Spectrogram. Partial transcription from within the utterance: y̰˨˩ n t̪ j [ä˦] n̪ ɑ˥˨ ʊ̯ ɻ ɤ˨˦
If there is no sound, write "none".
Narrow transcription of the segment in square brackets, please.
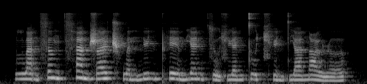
ä˦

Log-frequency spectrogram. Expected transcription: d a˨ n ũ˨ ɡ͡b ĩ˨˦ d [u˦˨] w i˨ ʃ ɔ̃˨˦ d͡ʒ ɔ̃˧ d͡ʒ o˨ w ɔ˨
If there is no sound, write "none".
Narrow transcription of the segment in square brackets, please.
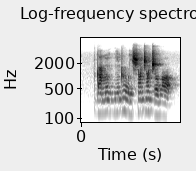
u˦˨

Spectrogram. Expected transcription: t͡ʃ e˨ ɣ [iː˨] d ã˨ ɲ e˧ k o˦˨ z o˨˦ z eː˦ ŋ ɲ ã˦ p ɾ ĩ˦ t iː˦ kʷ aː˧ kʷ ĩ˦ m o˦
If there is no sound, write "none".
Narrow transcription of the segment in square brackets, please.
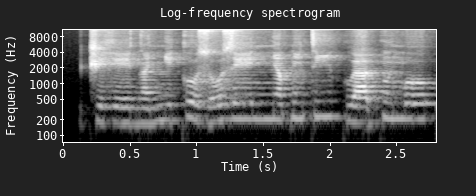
eː˨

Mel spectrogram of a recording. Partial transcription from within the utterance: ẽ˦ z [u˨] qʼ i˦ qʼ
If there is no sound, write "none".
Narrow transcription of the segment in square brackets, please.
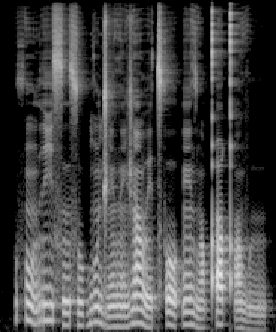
ũ˨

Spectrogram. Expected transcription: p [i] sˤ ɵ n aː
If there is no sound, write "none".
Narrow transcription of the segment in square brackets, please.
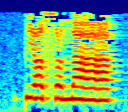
i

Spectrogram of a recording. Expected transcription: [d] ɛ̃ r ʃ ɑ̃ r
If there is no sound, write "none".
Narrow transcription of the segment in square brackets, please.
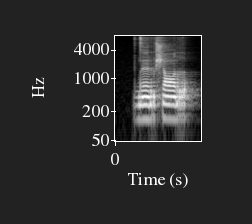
d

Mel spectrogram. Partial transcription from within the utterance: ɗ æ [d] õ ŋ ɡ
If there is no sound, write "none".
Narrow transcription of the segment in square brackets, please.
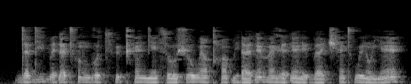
tʰ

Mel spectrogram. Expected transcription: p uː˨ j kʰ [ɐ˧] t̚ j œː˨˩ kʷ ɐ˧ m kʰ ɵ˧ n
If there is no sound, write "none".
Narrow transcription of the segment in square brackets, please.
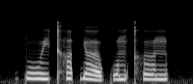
ɐ˧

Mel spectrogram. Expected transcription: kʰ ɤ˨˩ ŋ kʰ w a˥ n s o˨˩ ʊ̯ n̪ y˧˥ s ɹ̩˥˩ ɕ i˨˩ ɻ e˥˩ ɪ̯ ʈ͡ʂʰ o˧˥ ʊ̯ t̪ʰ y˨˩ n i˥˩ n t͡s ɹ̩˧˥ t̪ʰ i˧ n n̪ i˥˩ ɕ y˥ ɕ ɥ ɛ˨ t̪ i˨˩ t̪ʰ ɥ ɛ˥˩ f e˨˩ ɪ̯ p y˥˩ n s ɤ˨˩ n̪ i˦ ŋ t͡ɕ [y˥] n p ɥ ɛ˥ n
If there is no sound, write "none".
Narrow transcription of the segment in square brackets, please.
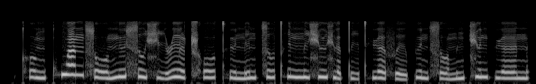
y˥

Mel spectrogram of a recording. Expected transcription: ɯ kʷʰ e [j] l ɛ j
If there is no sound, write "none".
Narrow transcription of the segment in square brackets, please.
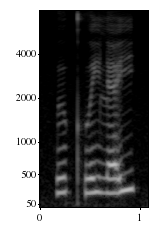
j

